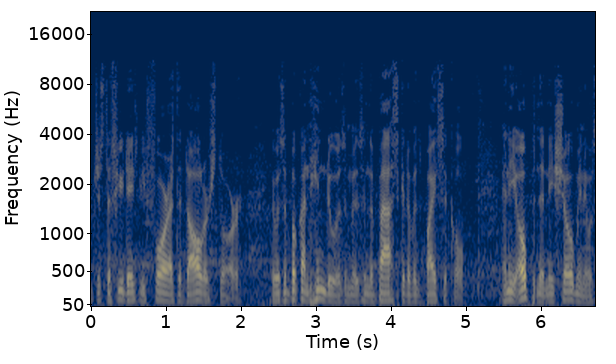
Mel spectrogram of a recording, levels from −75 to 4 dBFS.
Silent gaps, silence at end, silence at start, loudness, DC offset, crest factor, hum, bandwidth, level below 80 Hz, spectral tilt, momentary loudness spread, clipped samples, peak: none; 0 s; 0 s; -31 LUFS; under 0.1%; 24 dB; none; 11.5 kHz; -60 dBFS; -5.5 dB/octave; 12 LU; under 0.1%; -8 dBFS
